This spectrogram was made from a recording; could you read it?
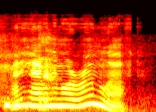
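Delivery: very high, shrill, loud, exasperated ranting yell. Joining a retelling of a delivery driver's rant caught on camera, imitating a yelling driver. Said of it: "with the the driver like yelling".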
